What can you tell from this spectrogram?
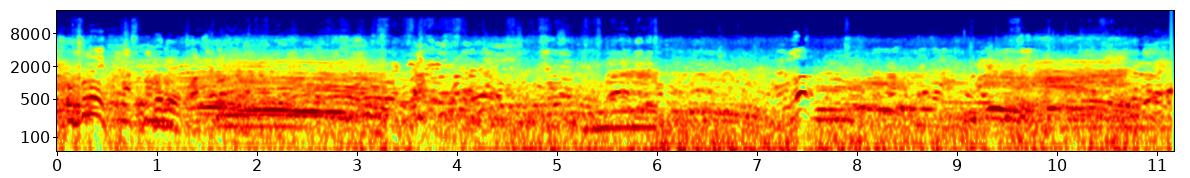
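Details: Sahiwal bull calves at a cattle market where a Dhaka farmer is buying, 20 January 2025: low, drawn-out lowing rises now and then through a steady din of crowd chatter and bargaining voices.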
